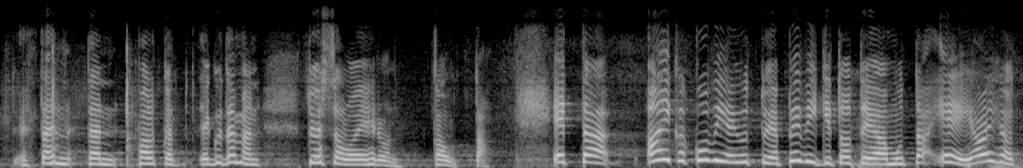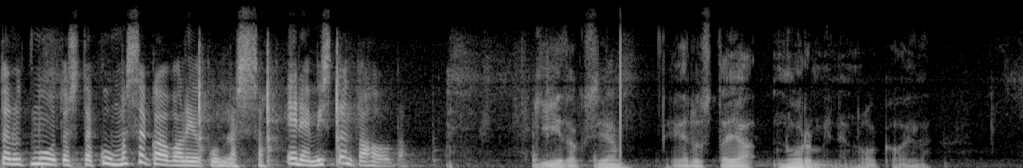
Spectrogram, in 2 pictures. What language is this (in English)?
Finnish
